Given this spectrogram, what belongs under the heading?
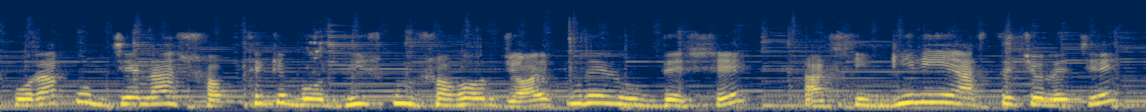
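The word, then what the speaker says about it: Jeypore: ইংরেজি অক্ষর দেখে জেপুর মনে হলেও এর আসল উচ্চারণ কিন্তু জয়পুর।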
